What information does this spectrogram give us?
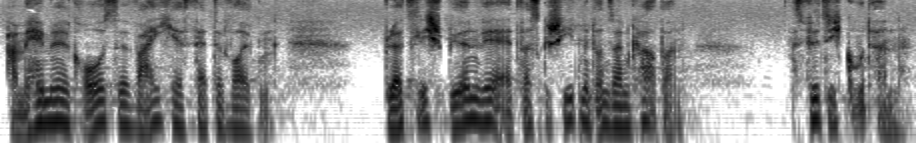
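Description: Ein Schauspieler in einem Hörspiel spielt einen verträumten jungen, traumatisierten Soldaten, der in kurzen, schlichten Sätzen erzählt. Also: male voice, mid-range voice, normal speed, gravelly, breathy edge. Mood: dreamy, intimate. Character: dreamy young traumatized soldier who believes he can fly. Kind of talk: naturalistic German radio drama acting.

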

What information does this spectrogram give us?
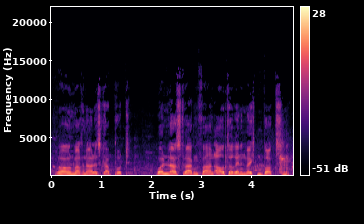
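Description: A man's voice: mid-range voice, moderate pace, faint music behind, natural voice. An actor playing a bitter male trucker who grumbles and mutters curses in a radio play. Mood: bitter, grumbling. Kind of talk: German-language radio play acting. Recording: clear outdoor urban background noise. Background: urban ambience noise.

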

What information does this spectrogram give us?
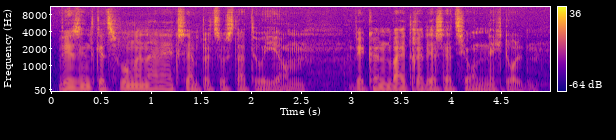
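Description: An actor playing a stern, commanding expedition leader in a German radio drama, speaking with measured authority. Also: male voice, extremely low pitch, lively intonation, full character voice. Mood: resolute.

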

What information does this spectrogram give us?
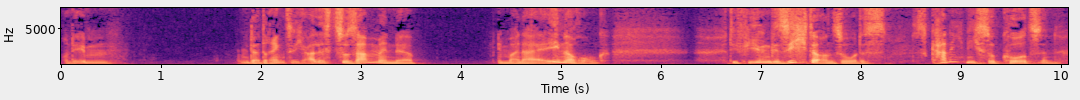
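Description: An actor playing a brooding young inmate who narrates his memories in a radio play, halting, reflective and poetic. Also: on the high side, animated, no room sound. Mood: flustered, halting.

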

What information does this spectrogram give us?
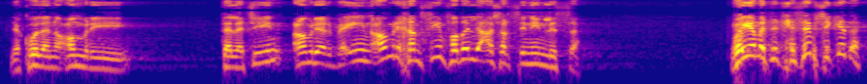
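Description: A man preaching a sermon, swinging between loud cries and hushed, low warnings. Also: breathy edge. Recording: echoey hall with long reverb.

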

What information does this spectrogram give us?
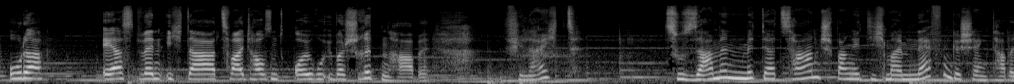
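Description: A woman's voice: fairly high pitch, lightly acted. An actress playing a scatterbrained, self-justifying woman in a naturalistic radio drama monologue, rambling and questioning herself as she goes. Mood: rambling, exasperated.

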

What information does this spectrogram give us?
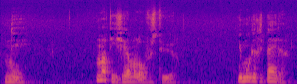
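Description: An actor playing a subdued, quietly reproving middle-aged father in a radio soap. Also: mid-range voice, expressive, normal speed, close to an everyday voice. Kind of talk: 1990s Dutch radio soap acting.

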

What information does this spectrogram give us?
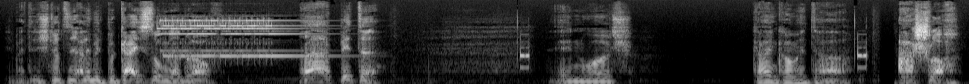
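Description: A man's voice: low voice, slow, pauses often, background noise. An actor playing an irritable, bitter working-class man in a radio drama, blunt and sweary in an exasperated way. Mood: agitated, bitter. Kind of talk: naturalistic radio drama acting.

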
